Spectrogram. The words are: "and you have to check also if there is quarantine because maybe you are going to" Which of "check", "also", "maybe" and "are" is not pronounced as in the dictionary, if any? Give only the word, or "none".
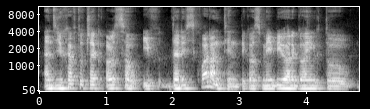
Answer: none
